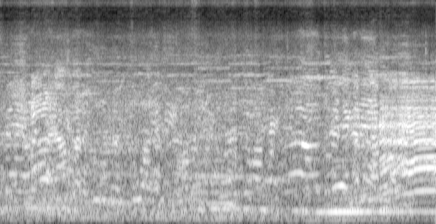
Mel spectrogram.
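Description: Indian bullocks low with a deep, drawn-out moo at the crowded Panchbibi cattle market in Joypurhat, the call swelling loud near the end over a steady murmur of voices and market babble.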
